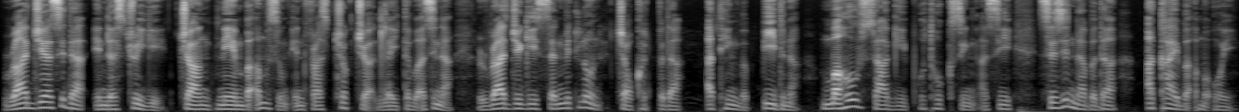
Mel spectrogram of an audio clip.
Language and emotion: Manipuri, neutral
